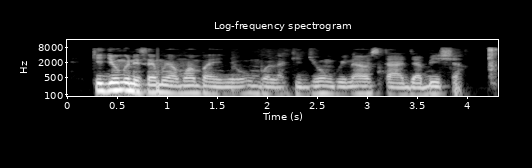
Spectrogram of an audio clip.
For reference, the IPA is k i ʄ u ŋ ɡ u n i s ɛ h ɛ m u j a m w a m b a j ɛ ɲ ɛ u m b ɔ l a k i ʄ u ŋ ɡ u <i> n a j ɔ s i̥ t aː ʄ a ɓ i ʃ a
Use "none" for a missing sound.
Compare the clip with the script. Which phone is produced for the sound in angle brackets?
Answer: i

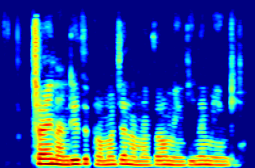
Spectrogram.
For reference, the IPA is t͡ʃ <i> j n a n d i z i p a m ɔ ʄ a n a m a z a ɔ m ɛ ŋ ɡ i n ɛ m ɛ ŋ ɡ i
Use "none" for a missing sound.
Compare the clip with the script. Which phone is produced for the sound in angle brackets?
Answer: a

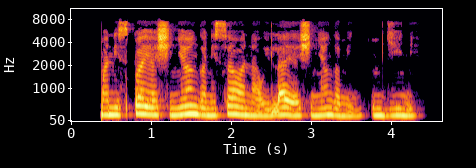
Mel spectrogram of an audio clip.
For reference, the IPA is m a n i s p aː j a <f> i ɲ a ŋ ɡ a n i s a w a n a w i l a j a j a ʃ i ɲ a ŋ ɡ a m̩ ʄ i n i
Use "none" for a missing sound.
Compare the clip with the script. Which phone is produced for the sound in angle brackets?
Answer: ʃ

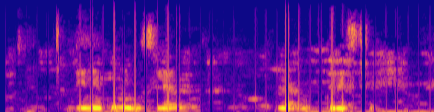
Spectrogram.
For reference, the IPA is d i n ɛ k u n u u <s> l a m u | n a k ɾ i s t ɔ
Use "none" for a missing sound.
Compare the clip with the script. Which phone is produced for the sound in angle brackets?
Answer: s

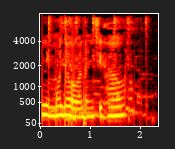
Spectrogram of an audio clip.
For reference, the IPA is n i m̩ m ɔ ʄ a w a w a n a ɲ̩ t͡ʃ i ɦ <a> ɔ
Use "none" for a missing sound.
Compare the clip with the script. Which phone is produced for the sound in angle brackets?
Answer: a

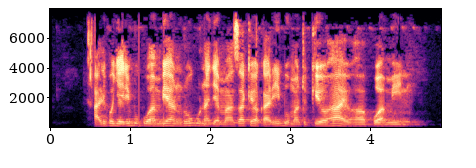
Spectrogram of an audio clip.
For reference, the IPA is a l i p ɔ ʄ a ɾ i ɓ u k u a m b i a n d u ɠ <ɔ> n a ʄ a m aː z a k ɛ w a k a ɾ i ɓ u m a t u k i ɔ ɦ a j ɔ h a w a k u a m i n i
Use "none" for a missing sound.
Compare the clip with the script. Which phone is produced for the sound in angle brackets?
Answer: u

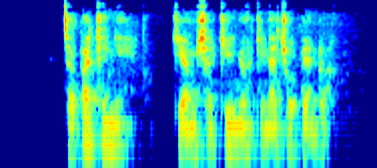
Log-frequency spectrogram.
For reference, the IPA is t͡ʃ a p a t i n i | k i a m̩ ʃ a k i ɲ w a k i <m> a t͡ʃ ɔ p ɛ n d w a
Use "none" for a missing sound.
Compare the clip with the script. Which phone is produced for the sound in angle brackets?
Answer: n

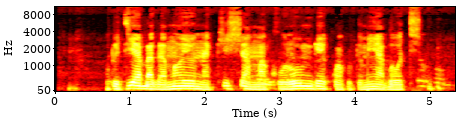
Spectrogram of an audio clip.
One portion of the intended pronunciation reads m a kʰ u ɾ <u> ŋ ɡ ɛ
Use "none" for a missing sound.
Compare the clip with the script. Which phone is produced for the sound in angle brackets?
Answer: u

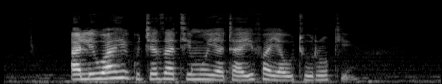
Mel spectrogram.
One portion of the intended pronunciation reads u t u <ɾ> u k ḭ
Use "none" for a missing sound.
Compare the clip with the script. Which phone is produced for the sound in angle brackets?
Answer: ɾ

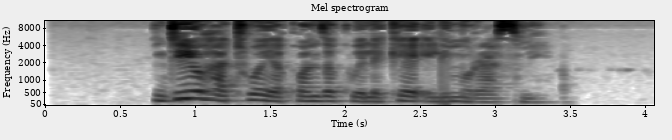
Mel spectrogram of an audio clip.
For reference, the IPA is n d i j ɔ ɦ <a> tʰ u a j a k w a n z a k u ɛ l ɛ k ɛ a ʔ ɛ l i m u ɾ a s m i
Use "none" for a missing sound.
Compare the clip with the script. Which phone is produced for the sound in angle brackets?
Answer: a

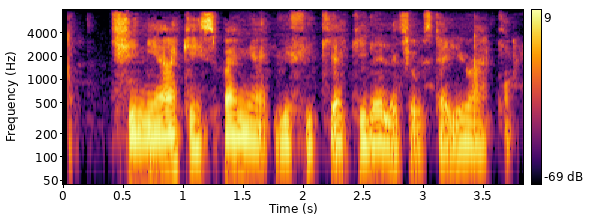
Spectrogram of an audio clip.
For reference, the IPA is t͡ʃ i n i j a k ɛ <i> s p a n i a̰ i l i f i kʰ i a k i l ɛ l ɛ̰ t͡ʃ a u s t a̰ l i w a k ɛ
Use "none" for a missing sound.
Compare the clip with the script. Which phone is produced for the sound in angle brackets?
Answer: i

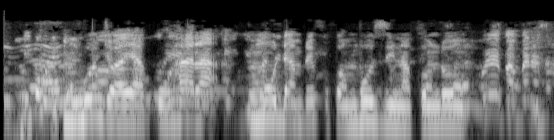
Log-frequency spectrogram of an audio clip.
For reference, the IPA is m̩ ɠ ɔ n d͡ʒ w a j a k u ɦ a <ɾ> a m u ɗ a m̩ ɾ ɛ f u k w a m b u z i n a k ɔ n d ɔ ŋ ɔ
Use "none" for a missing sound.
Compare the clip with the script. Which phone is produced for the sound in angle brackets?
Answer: ɾ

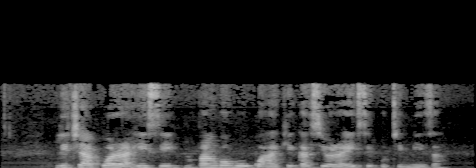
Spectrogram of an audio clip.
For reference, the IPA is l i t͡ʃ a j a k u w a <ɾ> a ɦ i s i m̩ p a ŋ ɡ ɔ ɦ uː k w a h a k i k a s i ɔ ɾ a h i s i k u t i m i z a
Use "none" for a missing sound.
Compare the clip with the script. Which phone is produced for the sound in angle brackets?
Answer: ɾ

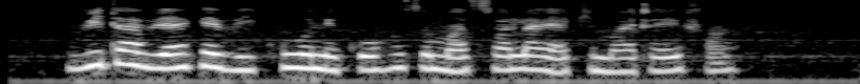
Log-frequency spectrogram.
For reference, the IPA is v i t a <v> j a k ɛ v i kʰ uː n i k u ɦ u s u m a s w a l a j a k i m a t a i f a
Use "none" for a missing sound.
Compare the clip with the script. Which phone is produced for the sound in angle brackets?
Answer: v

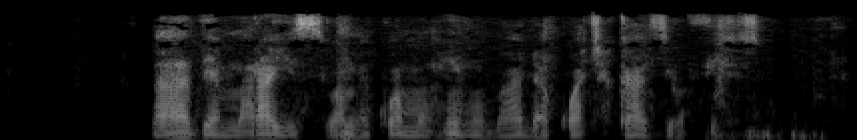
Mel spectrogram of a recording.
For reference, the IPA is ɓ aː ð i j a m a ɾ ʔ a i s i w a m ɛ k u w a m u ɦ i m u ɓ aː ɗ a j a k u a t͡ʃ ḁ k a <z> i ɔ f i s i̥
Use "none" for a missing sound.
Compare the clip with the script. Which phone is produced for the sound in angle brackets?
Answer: z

